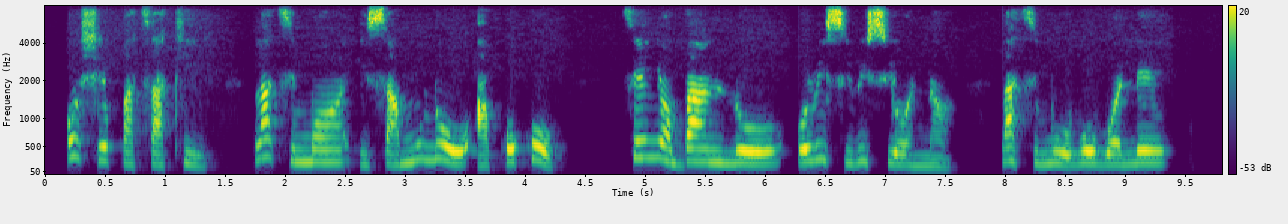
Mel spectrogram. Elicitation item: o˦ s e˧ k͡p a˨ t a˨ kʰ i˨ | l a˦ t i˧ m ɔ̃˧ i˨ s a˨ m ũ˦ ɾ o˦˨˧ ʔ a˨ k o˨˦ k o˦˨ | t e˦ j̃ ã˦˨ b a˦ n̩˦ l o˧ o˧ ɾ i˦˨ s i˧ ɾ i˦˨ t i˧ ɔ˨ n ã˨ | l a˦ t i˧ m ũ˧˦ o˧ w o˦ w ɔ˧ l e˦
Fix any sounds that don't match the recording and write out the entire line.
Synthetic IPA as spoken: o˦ ʃ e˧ k͡p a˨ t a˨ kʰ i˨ | l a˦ t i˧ m ɔ̃˧ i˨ s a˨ m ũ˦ l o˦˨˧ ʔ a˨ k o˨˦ k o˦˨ | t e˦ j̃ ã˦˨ b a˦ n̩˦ l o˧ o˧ ɾ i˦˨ s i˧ ɾ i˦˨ s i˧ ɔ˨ n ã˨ | l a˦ t i˧ m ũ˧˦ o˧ w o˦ w ɔ˧ l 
